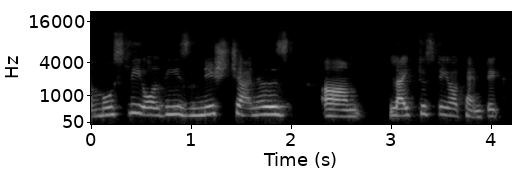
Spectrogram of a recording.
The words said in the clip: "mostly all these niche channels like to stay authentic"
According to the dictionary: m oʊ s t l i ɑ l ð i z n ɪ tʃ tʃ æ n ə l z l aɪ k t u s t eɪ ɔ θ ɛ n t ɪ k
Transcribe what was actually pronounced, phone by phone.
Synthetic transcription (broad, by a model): m oʊ s t l i ɑ l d i z n ɪ ʃ tʃ æ n ə l z l aɪ k t u s t eɪ ɔ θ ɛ n t ɪ k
